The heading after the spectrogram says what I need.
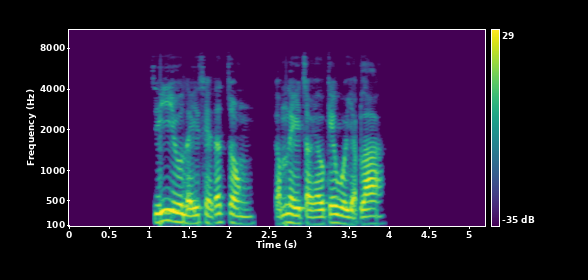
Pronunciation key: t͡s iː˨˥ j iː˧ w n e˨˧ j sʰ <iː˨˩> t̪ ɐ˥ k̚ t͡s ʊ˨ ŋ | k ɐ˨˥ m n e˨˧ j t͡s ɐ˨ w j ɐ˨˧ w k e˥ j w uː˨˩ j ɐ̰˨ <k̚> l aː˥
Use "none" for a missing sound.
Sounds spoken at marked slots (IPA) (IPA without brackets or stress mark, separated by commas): ɛː˨˩, p̚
